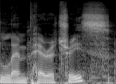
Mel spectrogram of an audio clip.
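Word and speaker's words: L'Impératrice: I think it's pronounced L'Imperatrice, which means the Empress.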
